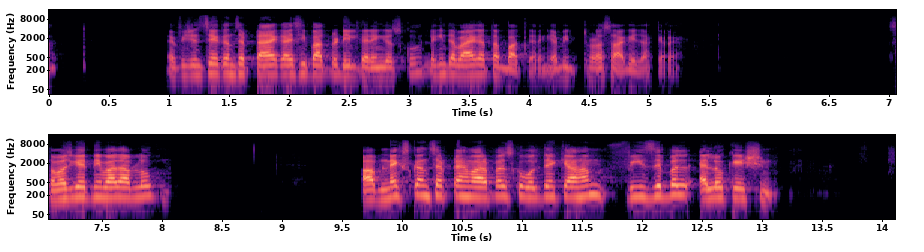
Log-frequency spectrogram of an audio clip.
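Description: A man lectures calmly into a headset microphone, in bursts with pauses.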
